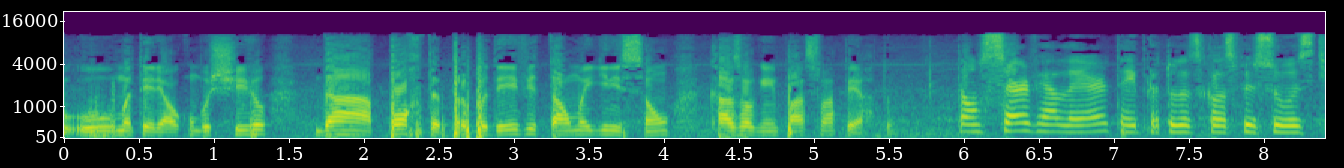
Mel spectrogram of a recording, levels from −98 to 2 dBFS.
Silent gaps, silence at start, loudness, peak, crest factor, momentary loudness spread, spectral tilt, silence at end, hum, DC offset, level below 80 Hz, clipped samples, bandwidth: none; 0 s; -12 LUFS; 0 dBFS; 12 dB; 7 LU; -4 dB/octave; 0 s; none; under 0.1%; -34 dBFS; 0.5%; 11 kHz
